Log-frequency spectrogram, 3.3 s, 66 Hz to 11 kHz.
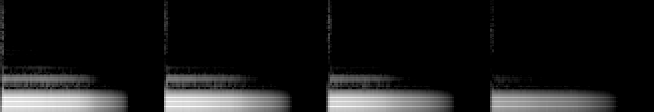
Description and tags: hi tom
sound created from a virtual 808 with lots of filters and compression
